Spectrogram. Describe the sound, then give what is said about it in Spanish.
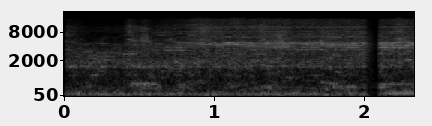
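Cicadas drone in a steady, high-pitched shimmering buzz that fills the whole stretch, fairly soft, with a brief dip near the end before the chorus resumes. “Bueno, mm, me estaba escuchando acá las chicharras, ¿no? Que, nos hablan un poquito.”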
